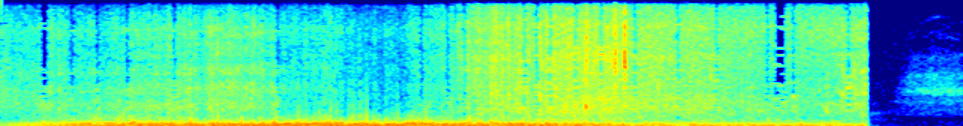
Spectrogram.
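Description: A volcanic eruption roars as a loud, continuous deep rumble, heavy and turbulent for about four seconds, then cuts off abruptly into silence. No voices are heard.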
